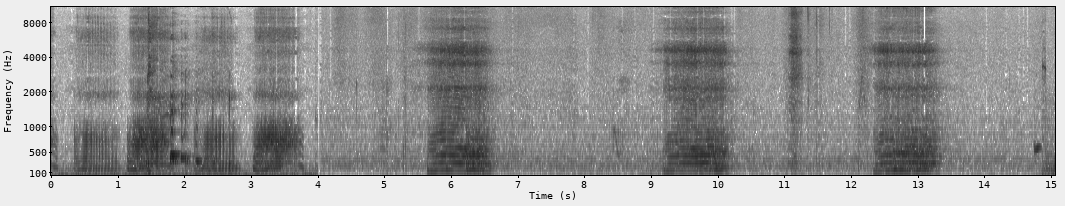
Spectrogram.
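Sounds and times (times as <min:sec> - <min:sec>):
man snoring: 0:00.0 - 0:03.8, 0:05.6 - 0:06.7, 0:09.0 - 0:10.3, 0:12.3 - 0:13.4.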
